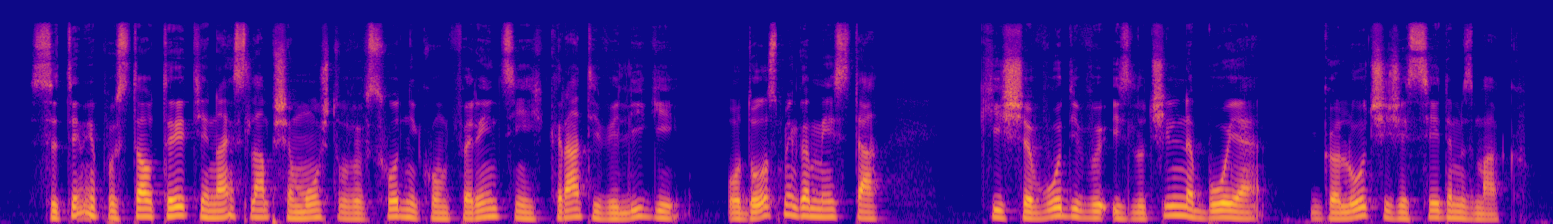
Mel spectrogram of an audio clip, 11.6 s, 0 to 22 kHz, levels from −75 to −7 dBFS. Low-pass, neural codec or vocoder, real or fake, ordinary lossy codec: 14.4 kHz; none; real; none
